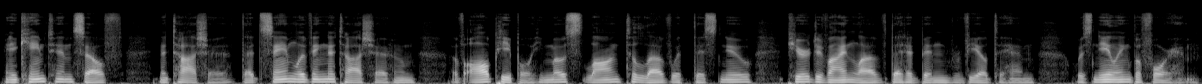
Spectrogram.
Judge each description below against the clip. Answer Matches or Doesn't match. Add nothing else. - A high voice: Doesn't match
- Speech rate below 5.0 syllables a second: Matches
